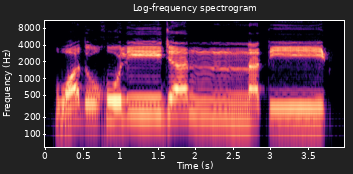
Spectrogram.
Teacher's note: دال کے اوپر قلقلہ کریں گے، خا کو موٹا پڑھیں گے، لام کو لمبا کریں گے، یا مدہ ہے، نون کے اوپر جو ہے وہ شد ہے، غنہ کریں گے، تا کو لمبا کریں گے، یا مدہ ہے پھر، تو پڑھیں گے وادخلی جنتی۔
